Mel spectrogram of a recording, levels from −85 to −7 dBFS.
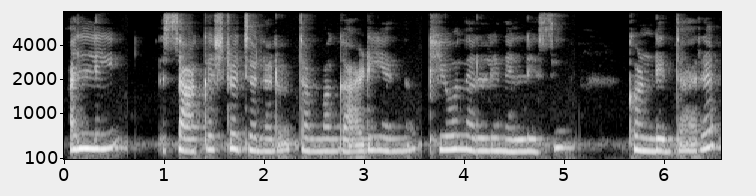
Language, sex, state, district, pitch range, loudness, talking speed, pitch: Kannada, female, Karnataka, Bangalore, 245-310 Hz, -19 LUFS, 80 wpm, 270 Hz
